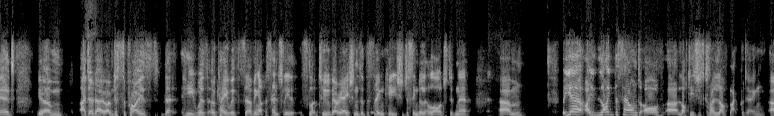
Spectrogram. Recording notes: recorded this podcast remotely via Zoom.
